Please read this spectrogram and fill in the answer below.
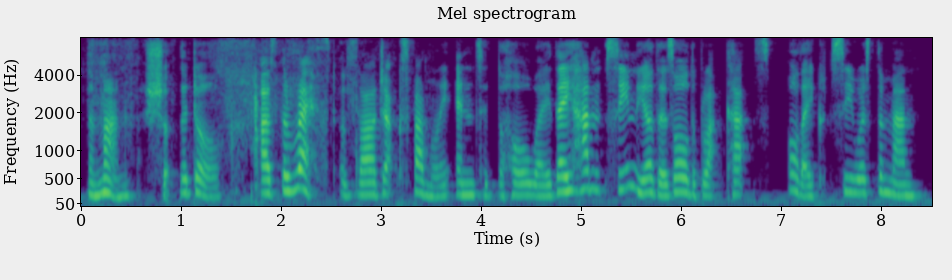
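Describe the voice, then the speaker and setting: A woman narrating a children's story in an expressive, dramatic reading. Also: medium pitch, normal speed. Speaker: audiobook reader.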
